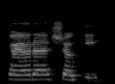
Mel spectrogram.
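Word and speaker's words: Toyota Shokki: is it Shiko Tokyo or Toyota? – Toyota Shoki. You're close.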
